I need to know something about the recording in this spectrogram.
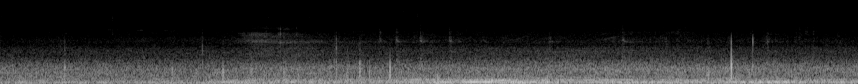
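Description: Low, steady rumble of motor-vehicle traffic and engines from the street, swelling from about two seconds in and loudest around the middle, with one sharp click near the end.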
